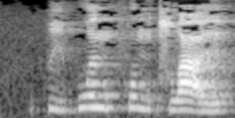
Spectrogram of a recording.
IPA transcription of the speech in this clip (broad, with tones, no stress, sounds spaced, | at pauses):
p ḭ˨˩ p w ə˥˨ n f ʊ˥˨ ŋ t͡s w a̰˨˩ ɪ̯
